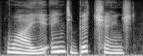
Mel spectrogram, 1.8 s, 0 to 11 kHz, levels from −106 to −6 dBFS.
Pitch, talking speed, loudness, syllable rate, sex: 220 Hz, 200 wpm, -15 LUFS, 4.6 syllables/s, female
